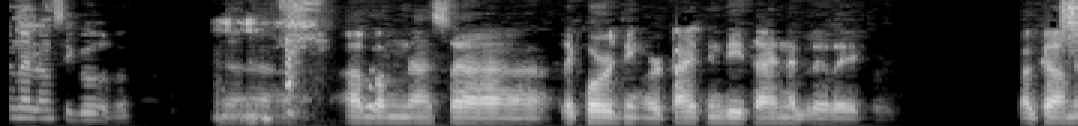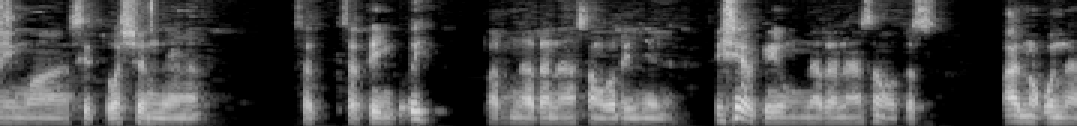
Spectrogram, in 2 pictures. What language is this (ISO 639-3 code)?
fil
